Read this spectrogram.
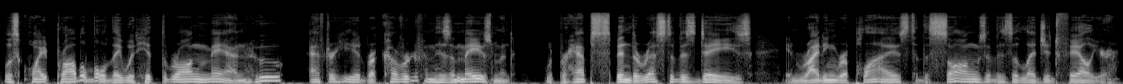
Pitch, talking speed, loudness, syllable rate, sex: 105 Hz, 190 wpm, -20 LUFS, 5.1 syllables/s, male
